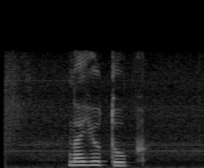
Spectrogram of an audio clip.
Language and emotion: Russian, neutral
